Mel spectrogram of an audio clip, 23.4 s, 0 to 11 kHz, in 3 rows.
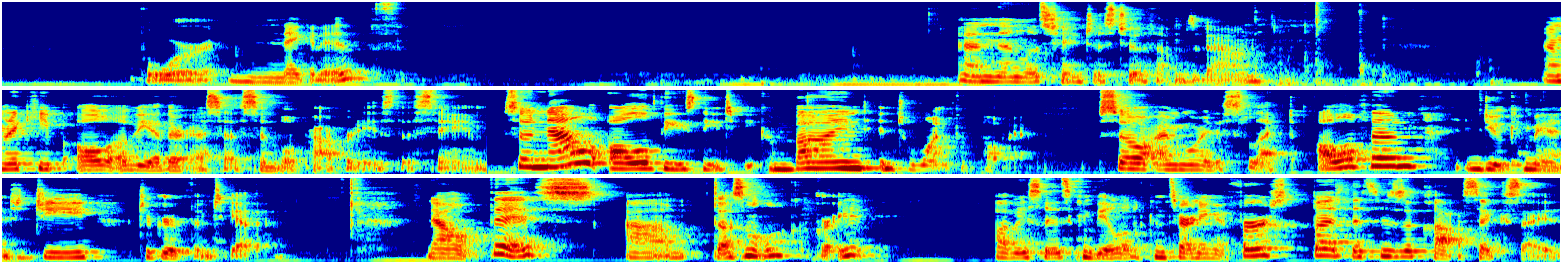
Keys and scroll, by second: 6.0-7.2 typing, 15.4 super+g.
